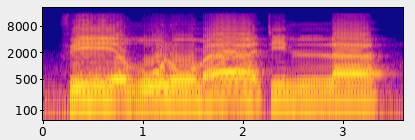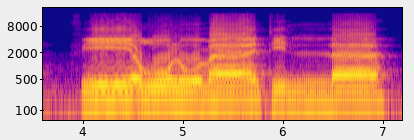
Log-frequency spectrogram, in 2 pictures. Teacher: dha makhrajnya sama seperti huruf dzal dan tha, tapi pangkal lidahnya dia terangkat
